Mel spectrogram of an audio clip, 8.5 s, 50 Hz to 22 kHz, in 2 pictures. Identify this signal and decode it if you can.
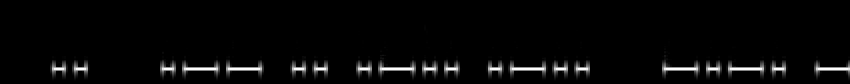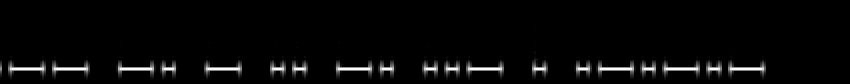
Morse code, heard as a keyed tone, about 22 wpm, 700 Hz. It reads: I WILL CONTINUE.
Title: Sentences from Top 1000 Words - Review Part 6 - 22wpm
